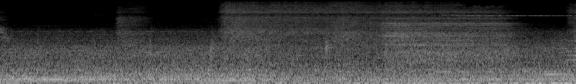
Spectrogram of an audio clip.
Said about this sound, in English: let me see the train station.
